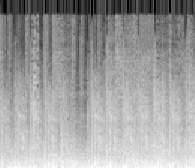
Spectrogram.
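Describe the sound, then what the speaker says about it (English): Rapid, dense gunfire from the Hemlock rifle in the mobile game Apex Legends Mobile, with shots following one another in quick succession at steady loudness and no talking. "I'm going to show you now the single fire on the Hemlock."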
